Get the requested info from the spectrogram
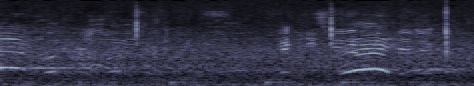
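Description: High-pitched voices shouting across an open field: one long held shout at the start and a short rising-and-falling one near the end, with a few sharp knocks in between.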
